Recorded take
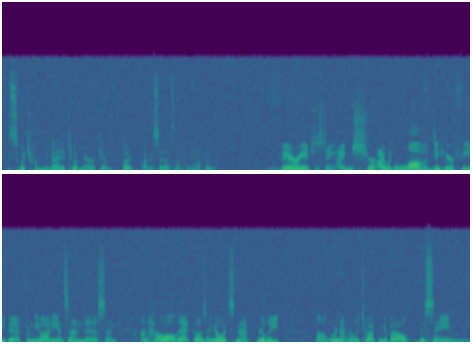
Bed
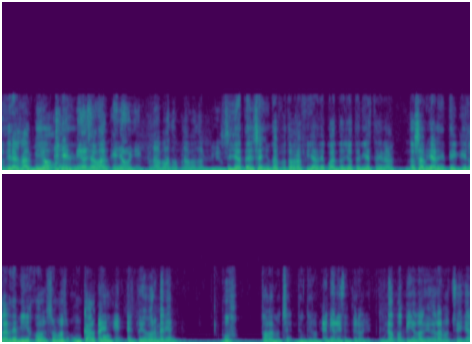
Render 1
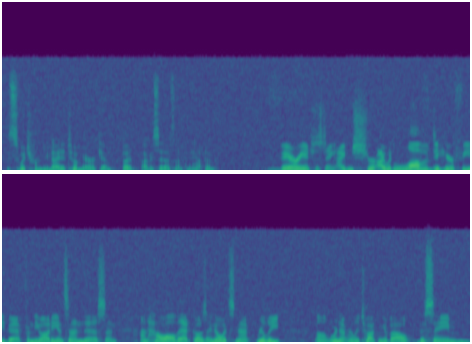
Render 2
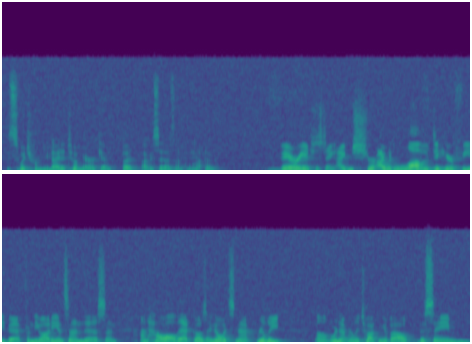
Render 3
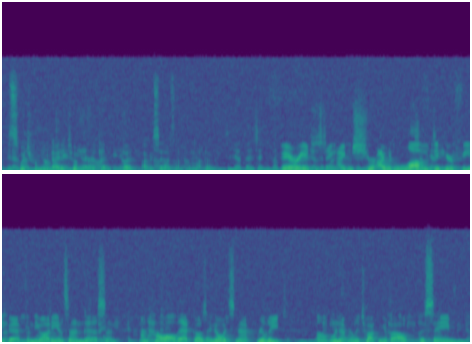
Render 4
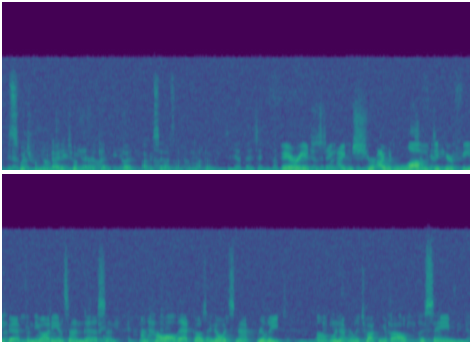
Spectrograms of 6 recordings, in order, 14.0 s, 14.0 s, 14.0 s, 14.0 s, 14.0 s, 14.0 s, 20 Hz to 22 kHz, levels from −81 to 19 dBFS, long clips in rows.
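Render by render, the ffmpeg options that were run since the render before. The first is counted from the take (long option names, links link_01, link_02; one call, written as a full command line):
ffmpeg -i in.wav -af "afftdn=noise_reduction=7:noise_floor=-39" out.wav
ffmpeg -i in.wav -af "bandreject=frequency=1300:width=14,bandreject=frequency=75.14:width_type=h:width=4,bandreject=frequency=150.28:width_type=h:width=4,bandreject=frequency=225.42:width_type=h:width=4,bandreject=frequency=300.56:width_type=h:width=4,bandreject=frequency=375.7:width_type=h:width=4,bandreject=frequency=450.84:width_type=h:width=4,bandreject=frequency=525.98:width_type=h:width=4,bandreject=frequency=601.12:width_type=h:width=4,bandreject=frequency=676.26:width_type=h:width=4,bandreject=frequency=751.4:width_type=h:width=4,bandreject=frequency=826.54:width_type=h:width=4,bandreject=frequency=901.68:width_type=h:width=4,bandreject=frequency=976.82:width_type=h:width=4,bandreject=frequency=1051.96:width_type=h:width=4,bandreject=frequency=1127.1:width_type=h:width=4,bandreject=frequency=1202.24:width_type=h:width=4,bandreject=frequency=1277.38:width_type=h:width=4,bandreject=frequency=1352.52:width_type=h:width=4,bandreject=frequency=1427.66:width_type=h:width=4,bandreject=frequency=1502.8:width_type=h:width=4,bandreject=frequency=1577.94:width_type=h:width=4,bandreject=frequency=1653.08:width_type=h:width=4,bandreject=frequency=1728.22:width_type=h:width=4,bandreject=frequency=1803.36:width_type=h:width=4,bandreject=frequency=1878.5:width_type=h:width=4,bandreject=frequency=1953.64:width_type=h:width=4" out.wav
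ffmpeg -i in.wav -i bed.wav -filter_complex "[1:a]volume=-13.5dB[link_01];[0:a][link_01]amix=inputs=2:normalize=0" out.wav
ffmpeg -i in.wav -af "volume=1dB" out.wav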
